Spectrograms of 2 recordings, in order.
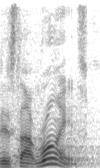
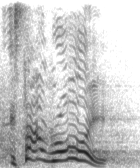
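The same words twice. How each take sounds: First: The voice is normal, not squeaky. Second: The voice is high and squeaky. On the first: "I said is that right?" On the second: "I didn't say is that right quite so squeakily"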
